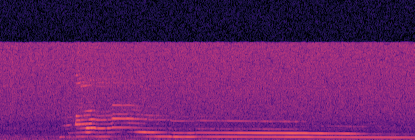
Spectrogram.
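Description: A single long, high-pitched drawn-out cry that starts about half a second in, is held for over three seconds and slides slowly down in pitch.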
